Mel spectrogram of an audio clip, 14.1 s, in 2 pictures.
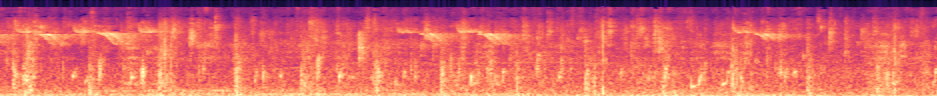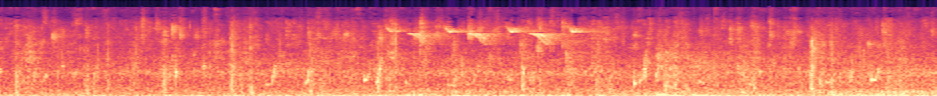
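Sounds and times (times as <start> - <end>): shoes tapping on dirt path: 0.0 - 14.0
small birds downward chirps: 0.0 - 14.0
steady low rumble: 11.8 - 14.0.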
